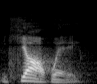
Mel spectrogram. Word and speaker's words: Yahweh: And so God here reveals himself with a divine personal name, which we would likely, we would pronounce it Yahweh.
